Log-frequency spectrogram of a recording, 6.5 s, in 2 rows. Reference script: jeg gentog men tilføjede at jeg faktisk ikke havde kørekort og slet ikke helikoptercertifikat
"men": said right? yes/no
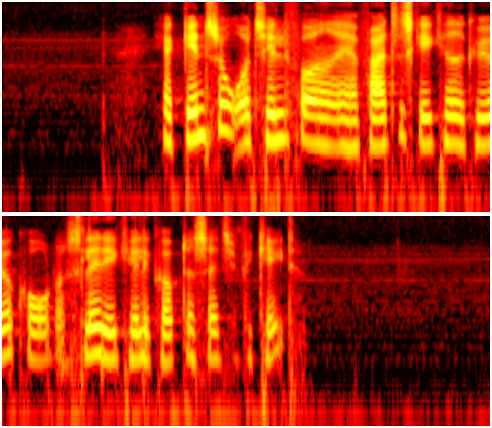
no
